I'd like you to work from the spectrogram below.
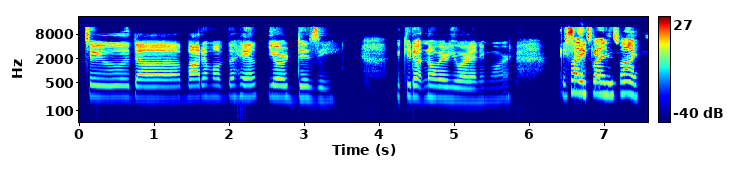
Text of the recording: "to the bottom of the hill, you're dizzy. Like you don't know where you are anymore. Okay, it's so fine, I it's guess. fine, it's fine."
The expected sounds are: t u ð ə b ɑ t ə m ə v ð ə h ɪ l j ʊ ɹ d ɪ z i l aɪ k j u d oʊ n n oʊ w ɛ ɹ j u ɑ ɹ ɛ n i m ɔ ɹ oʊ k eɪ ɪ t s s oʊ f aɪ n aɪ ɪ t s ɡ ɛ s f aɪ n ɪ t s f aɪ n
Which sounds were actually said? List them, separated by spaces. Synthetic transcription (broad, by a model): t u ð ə b ɑ t ə m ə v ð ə h ɪ l j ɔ ɹ d ɪ z i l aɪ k j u d oʊ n n oʊ w ɛ ɹ j u ɑ ɹ ɛ n i m ɔ ɹ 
